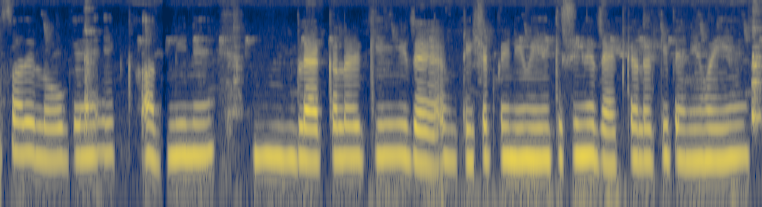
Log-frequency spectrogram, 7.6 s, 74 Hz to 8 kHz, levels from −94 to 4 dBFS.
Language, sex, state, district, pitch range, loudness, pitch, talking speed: Hindi, female, Assam, Sonitpur, 220-240 Hz, -17 LUFS, 230 Hz, 180 wpm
